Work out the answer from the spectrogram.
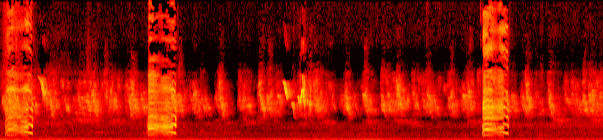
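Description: Three short, loud, harsh bird calls, each falling in pitch: one near the start, one about three seconds in and one about ten seconds in. Faint chirping of small birds runs underneath.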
